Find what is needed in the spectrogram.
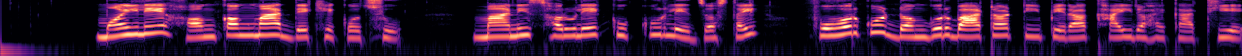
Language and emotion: Nepali, neutral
